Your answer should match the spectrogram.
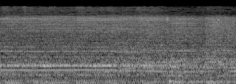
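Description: Loud live electronic pop music played through an arena PA, overdriven on the recording into a harsh, buzzing wall of sound, with a long held note running through it.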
